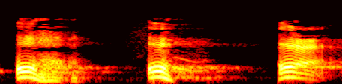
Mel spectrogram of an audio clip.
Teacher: إذن الهاء والعين بينهما تناسب، كلاهما من الحلق يخرج. الفظ كل واحد منهما بالتسكين، تقول إه إه إع فوقها مباشرة عن العين، تمام؟ · Term: حروف الحلق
